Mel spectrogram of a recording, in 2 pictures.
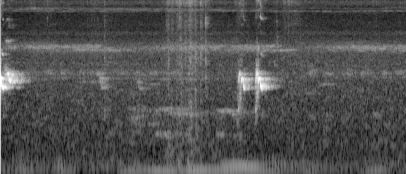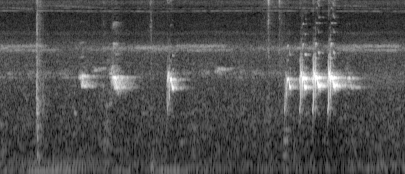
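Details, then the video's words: Sooty-headed bulbul singing actively (gacor) on Mount Slamet: scattered short bright chirps, then a quick burst of four ringing notes near the end, over a quiet low rumble. "suara burung kutilang gacor gunung slamet"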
